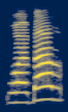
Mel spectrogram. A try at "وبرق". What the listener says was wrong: কফের আওয়াজ, কলকলার আওয়াজ শুনতে পাচ্ছি না, ওয়া বারক।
